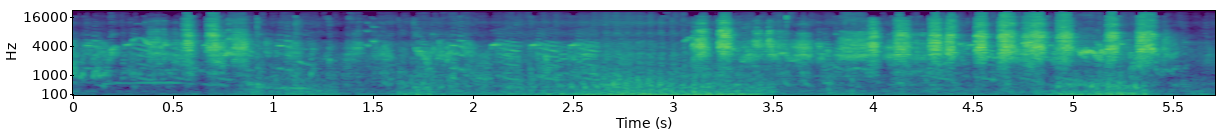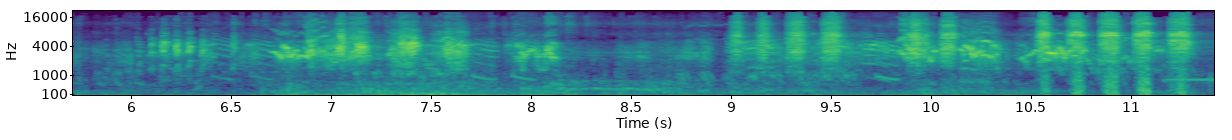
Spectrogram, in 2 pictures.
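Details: Parakeet eating fruit and chirping: bursts of shrill, chattering chirps and warbled twitters separated by quieter gaps, with low rustling and wing-flutter noises underneath.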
